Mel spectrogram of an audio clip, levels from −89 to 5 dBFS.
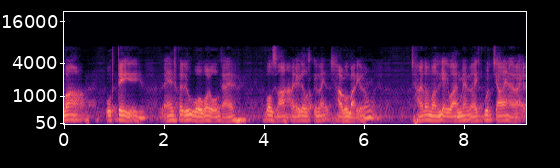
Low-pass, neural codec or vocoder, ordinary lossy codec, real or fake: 7.2 kHz; codec, 16 kHz, 0.5 kbps, FreqCodec, larger model; none; fake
